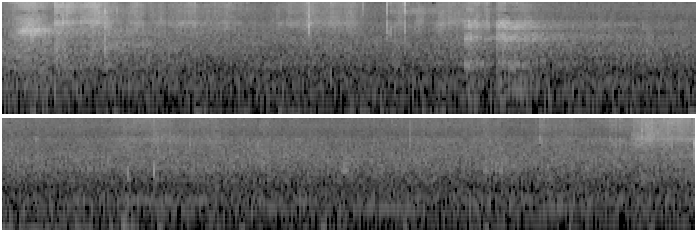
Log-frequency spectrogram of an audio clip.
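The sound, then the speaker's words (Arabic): Soft scratching and rustling as someone writes on paper sheets and shuffles them, writing a single word, the name Ibn al-Mubarak, from bottom to top, with a few brief crisp bursts over a steady low background hiss. No one speaks. “أكتبها عندكم، ما أريد أن أخرب أوراق.”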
